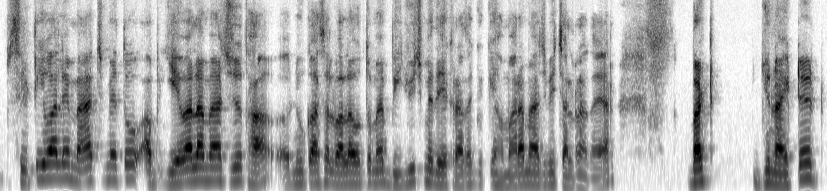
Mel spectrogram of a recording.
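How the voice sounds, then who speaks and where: Male panelist from India, slightly high voice, excitable and rambling, dry close mic. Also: no room sound. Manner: animated, rambling, frequently forgets names. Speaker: football podcast panelist. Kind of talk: casual football chat mixing Hindi and English.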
